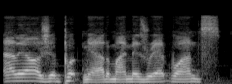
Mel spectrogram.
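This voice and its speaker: A man's voice: mid-range voice, moderate pace, a bit bright, no room sound, pitched above the performer's own voice. A man reading aloud as an anguished, passionate young Russian man who speaks in overwrought outbursts. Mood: desperate.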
